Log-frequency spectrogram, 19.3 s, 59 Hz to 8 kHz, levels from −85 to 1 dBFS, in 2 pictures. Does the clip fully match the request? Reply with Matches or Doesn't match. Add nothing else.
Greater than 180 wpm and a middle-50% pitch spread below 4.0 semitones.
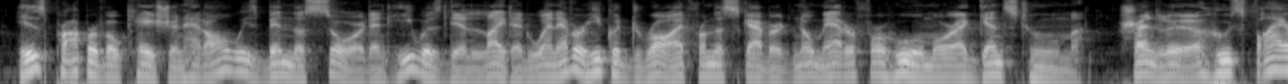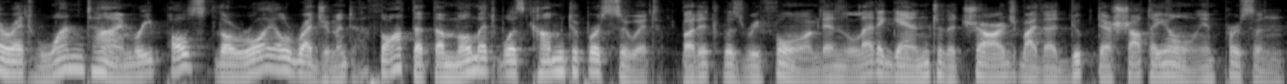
Doesn't match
